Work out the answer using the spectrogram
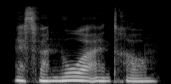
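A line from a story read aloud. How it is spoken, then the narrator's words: Relieved sigh. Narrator (German): seufzte Martin erleichtert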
